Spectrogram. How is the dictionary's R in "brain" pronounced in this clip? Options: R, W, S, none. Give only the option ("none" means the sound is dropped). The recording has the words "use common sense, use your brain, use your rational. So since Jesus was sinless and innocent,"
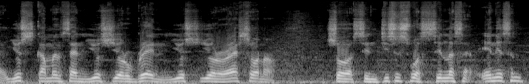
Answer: R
